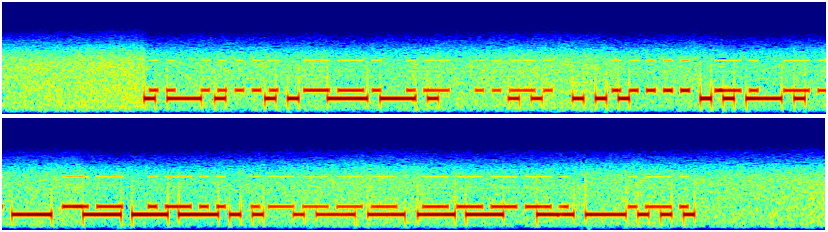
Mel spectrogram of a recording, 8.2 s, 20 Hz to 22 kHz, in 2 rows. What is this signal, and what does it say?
Morse code, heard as two keyed tones, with radio static. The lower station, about 21 wpm, 580 Hz: RIG IS FT817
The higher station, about 28 wpm, 860 Hz: I5GAF 5NN ML19 R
